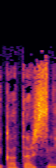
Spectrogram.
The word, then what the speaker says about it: катарсис: что слово катарсис, ударение должно ставиться только на первом слоге, а в большинстве европейских языков и в древнегреческом ударение ставилось на второй. Я специально забрался вчера в словарь Вейсмана древнегреческо-русский, и действительно в древнегреческом языке ударение ставилось на второй слог, катарсис. В английском это слово произносит ударение на второй слог, остальное я не успел проверить. Но, Нина, значит, если говорить о норме, о современном русском литературном ударении, то все-таки постановка на второй слог ударения считается ошибкой.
